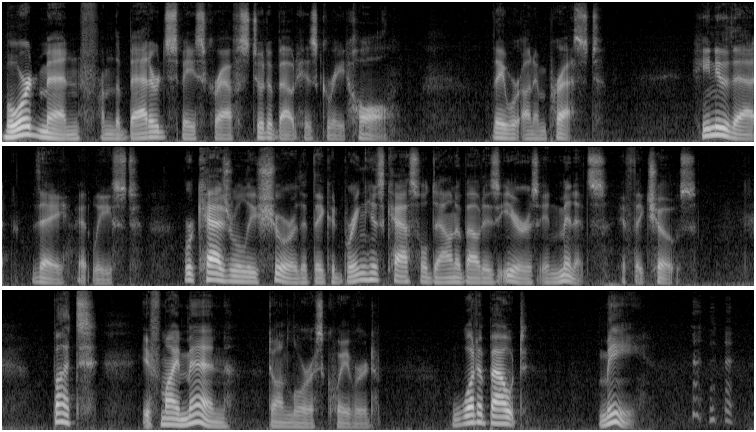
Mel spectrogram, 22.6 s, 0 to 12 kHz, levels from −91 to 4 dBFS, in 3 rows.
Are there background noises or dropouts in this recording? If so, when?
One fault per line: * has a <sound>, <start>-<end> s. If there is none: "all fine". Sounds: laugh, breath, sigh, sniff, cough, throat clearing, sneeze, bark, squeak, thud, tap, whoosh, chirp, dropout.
* has a laugh, 21.9-22.4 s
